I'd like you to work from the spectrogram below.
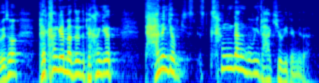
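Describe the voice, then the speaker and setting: A man talking at a very fast pace. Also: long, frequent pauses. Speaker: doctor and hospital director. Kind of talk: conference presentation. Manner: halting.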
